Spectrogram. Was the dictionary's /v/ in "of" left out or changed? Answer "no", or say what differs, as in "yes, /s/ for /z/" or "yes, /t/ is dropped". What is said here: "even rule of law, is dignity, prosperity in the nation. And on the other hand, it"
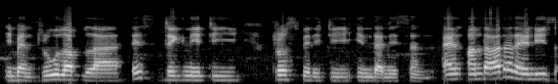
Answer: yes, /p/ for /v/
